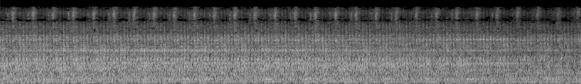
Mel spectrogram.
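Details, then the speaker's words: 2012 Cummins ISX15 diesel, engine repaired about 180,000 miles earlier, at idle: lumpy uneven beat with puffing hiss each cycle, cylinder six dead with no power, misfire and tail smoke, coolant consumption; compression leaking through cracked cylinder head. "you hear that the maximum amount of uh like pressure release pressure exhaust is coming from the cylinder number six"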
